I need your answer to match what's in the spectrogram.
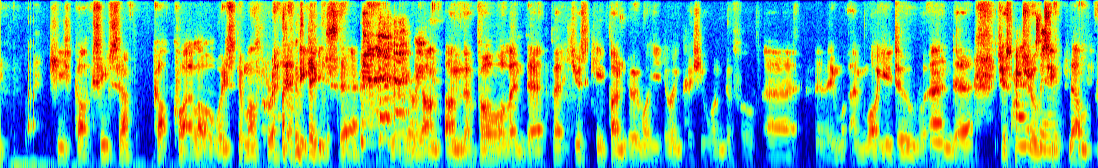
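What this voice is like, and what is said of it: Northern English accent. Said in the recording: “you hold on to your accent, Northern England accent.”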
